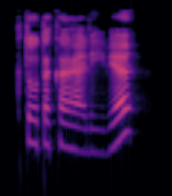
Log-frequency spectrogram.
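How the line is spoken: Soft. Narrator (Russian): мягко продолжила

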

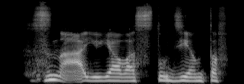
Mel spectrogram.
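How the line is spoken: Grumbling mutter. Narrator (Russian): пробурчал целитель

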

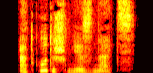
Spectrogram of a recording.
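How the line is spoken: Calm. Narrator (Russian): спокойно заметила она

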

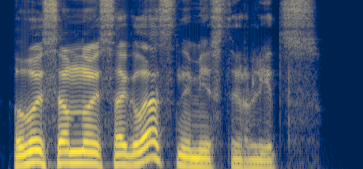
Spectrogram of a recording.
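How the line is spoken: Harsh question. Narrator (Russian): Вульф жестко спросил

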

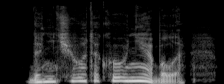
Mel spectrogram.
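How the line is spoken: Whisper. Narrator (Russian): продолжала шептать Сельма

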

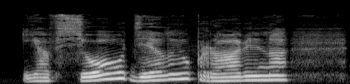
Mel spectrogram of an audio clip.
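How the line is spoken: Steady, drowsy self-talk. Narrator (Russian): мерно и немного сонно внушал он себе

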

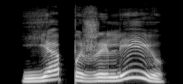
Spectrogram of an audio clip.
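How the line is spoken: Hearty chuckle. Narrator (Russian): он от души хохотнул

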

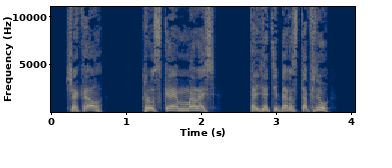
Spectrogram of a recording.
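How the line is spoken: Shouted out. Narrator (Russian): выкрикнул тот

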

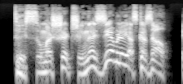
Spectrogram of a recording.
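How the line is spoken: Barked. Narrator (Russian): рявкнул подполковник

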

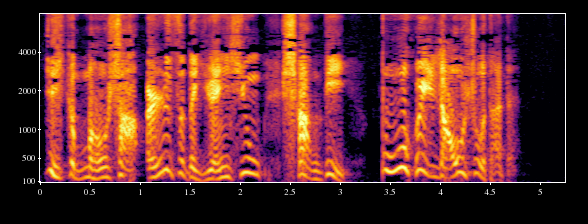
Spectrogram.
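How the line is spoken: Shocked, grief-stricken shout. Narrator (Chinese): 费迪南异常震惊，悲愤地喊着

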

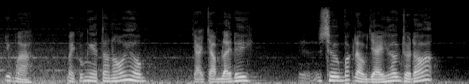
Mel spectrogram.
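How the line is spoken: Fearful worried voice. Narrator (Vietnamese): Khoanh liền nói với giọng lo sợ hơn

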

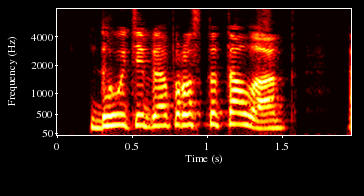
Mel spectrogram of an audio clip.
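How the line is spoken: Laughing again. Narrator (Russian): опять засмеялся Коньков

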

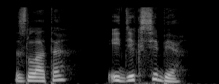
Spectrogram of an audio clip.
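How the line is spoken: Quiet motherly request. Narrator (Russian): тихо попросила мама

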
